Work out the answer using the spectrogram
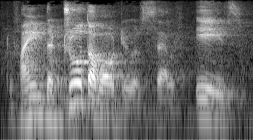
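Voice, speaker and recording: A man's voice: medium pitch, big pitch swings, unhurried. A man with an Indian accent giving a religious discourse as a spiritual teacher, didactic and emphatic, repeating phrases and posing rhetorical questions. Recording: echoey room, slightly dull sound.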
